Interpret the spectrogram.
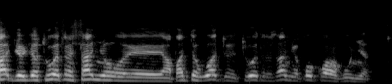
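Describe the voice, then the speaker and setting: A man speaks in a raised, projected voice at a fairly quick pace, his pitch high and his pitch variation ordinary. The tone is bright and sharp, and the sound is dry and close with no echo. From Cuba. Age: 50s. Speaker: former baseball pitcher and coach. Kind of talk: casual interview. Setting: at a friend's home. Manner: halting, repeats words.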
